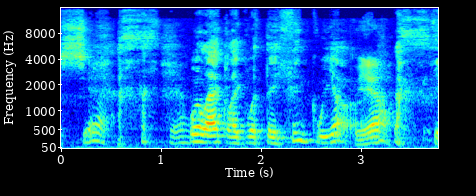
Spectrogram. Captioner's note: laughing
